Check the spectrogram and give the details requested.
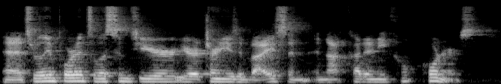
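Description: A man hosting an informational webinar, explaining steps in a steady, matter-of-fact way. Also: medium pitch, brisk. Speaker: webinar host, business consultant. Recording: roomy echo.

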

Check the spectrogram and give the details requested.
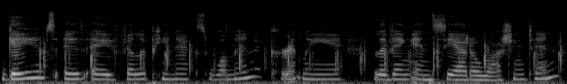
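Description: A woman's voice: fairly high pitch, fairly even intonation, measured pace, creaky, background noise. A woman hosting a podcast, reading an earnest, upbeat introduction. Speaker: podcast host. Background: music.

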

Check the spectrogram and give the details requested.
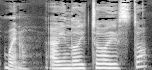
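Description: A Mexican woman in her late twenties hosting a personal podcast, telling a story slowly with many pauses, restarts and fillers. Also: medium pitch, darkish tone. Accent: Mexican Spanish. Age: 20s. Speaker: podcast host.

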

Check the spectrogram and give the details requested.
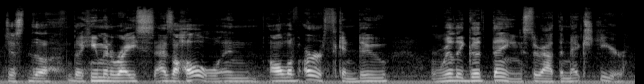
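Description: A man's voice: fairly high pitch, steady tone, normal speed, darkish tone. A man of twenty-one hosting his own podcast in a casual, rambling, earnest way, his throat scratchy from a long session. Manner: rambling, earnest, with frequent restarts. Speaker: podcast host. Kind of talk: casual solo podcast wrap-up.

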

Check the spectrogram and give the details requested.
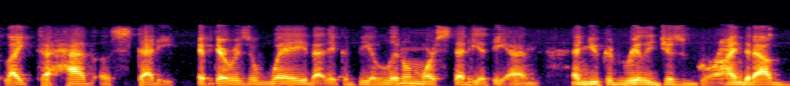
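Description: A man with a very low, deep voice hosts a loose podcast chat, rambling and restarting his sentences with dry humor. His voice sounds dry and close, with no room echo. The audio is a bit muffled and lo-fi. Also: husky. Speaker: podcast host.

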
